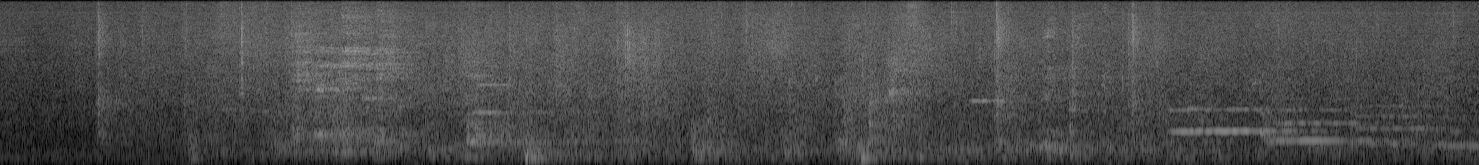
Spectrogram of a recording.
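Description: A large mixed choir sings together in a reverberant hall.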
